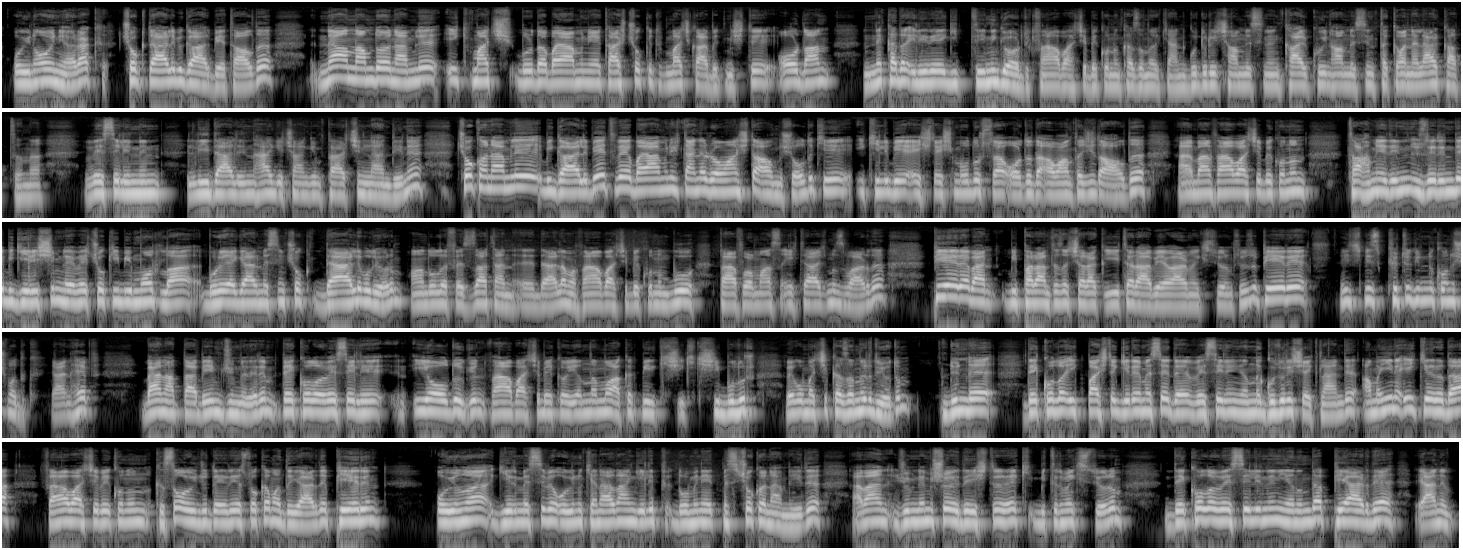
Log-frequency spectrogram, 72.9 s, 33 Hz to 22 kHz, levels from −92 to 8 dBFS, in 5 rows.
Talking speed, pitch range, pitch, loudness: 150 wpm, 145-175 Hz, 160 Hz, -19 LUFS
